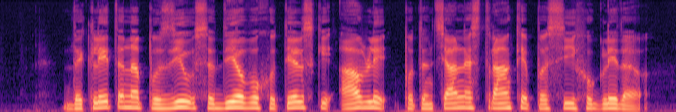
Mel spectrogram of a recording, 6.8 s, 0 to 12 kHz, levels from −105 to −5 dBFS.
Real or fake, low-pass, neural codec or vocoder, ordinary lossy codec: real; none; none; none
